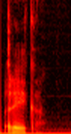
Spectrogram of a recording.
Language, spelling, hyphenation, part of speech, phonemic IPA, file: Serbo-Croatian, reka, re‧ka, noun, /rěːka/, Sr-reka.ogg
- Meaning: river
